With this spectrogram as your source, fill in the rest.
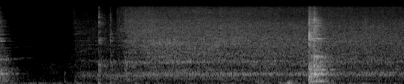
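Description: Meat sizzles loudly in a hot pot.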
